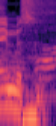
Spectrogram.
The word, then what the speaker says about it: JMSN: This is J-M-S-N, Jameson. I don't know how it's pronounced, but it's Jameson. Jameson.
